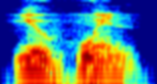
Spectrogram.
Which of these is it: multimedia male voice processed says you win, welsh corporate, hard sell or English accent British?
multimedia male voice processed says you win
